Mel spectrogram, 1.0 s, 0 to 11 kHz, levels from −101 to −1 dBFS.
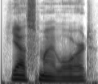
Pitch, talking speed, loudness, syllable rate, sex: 110 Hz, 185 wpm, -16 LUFS, 3.5 syllables/s, female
